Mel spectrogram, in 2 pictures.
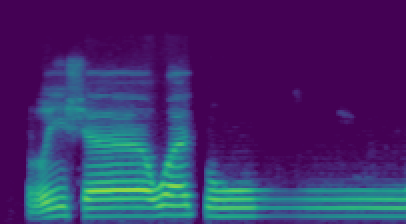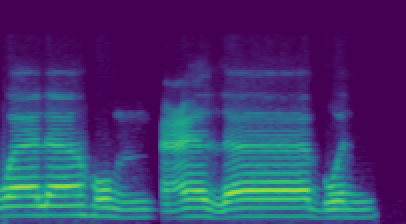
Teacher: Ghisyawatu, mengikuti makhraj huruf waw, dua bibir kita harus berbentuk monyong.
